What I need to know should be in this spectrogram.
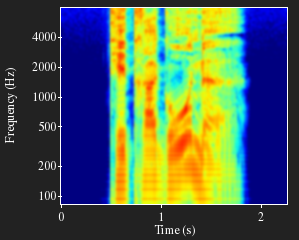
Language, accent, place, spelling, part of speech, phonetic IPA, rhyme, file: German, Germany, Berlin, Tetragone, noun, [tetʁaˈɡoːnə], -oːnə, De-Tetragone.ogg
- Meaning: nominative/accusative/genitive plural of Tetragon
